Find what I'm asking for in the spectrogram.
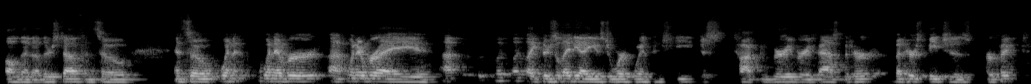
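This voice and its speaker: Sharing what cluttering is like for him, a man speaks in a mid-range, level, somewhat bright voice. The account is cluttered and disjointed, with many repetitions of syllables and words plus constant restarts and corrections. Echo and room sound fill the video recording.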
